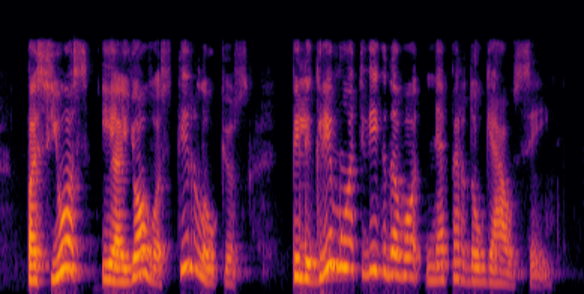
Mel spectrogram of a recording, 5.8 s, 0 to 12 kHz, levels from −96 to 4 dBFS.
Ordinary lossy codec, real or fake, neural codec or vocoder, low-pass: Opus, 64 kbps; real; none; 7.2 kHz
